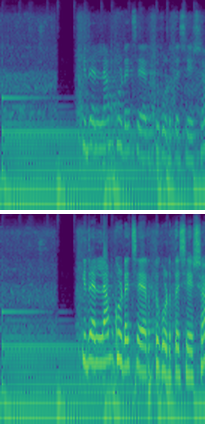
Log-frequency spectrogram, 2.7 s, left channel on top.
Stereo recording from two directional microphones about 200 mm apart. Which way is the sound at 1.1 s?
50° right (ahead or behind).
